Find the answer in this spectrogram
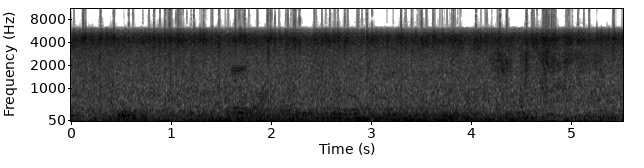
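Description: Heavy rain pouring down steadily and loudly in a downpour.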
